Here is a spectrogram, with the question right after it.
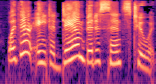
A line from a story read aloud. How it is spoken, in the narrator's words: she cried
